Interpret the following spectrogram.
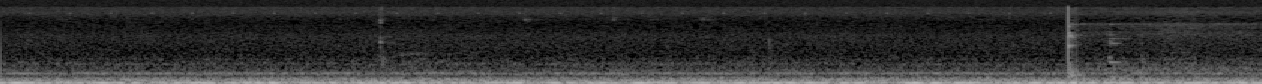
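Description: A low, steady hum with a faint steady tone above it, broken by one sharp click about five seconds in.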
